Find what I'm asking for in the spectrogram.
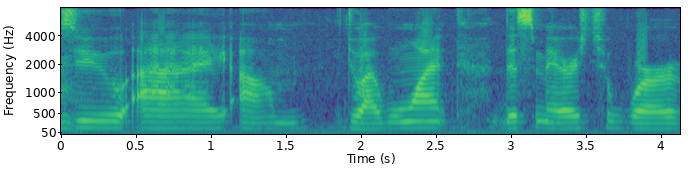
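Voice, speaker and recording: A woman's voice with noticeable background noise. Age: 30s. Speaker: podcast co-host, wife. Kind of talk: casual radio interview.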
